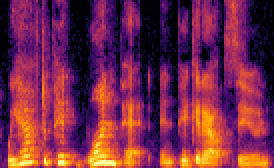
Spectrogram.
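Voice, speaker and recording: Animated woman reading a children's story aloud. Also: mid-range voice. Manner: expressive, sing-song reading with emphatic pauses. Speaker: pastor reading a picture book aloud.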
